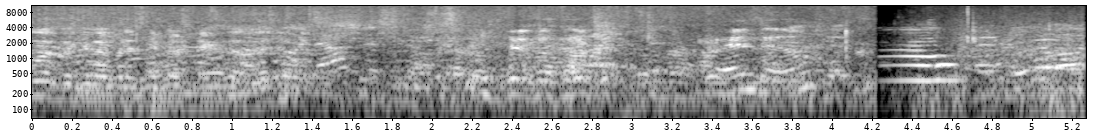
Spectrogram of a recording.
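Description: A crowd of young people chatters and laughs nearby.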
